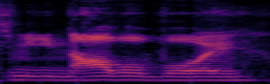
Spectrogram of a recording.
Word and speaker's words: Knobbelboy: Yeah, I mean honestly, it's me, Knobbelboy. Like people don't say the K, but in official terms, you should pronounce it. But I've stopped pronouncing it myself as well.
